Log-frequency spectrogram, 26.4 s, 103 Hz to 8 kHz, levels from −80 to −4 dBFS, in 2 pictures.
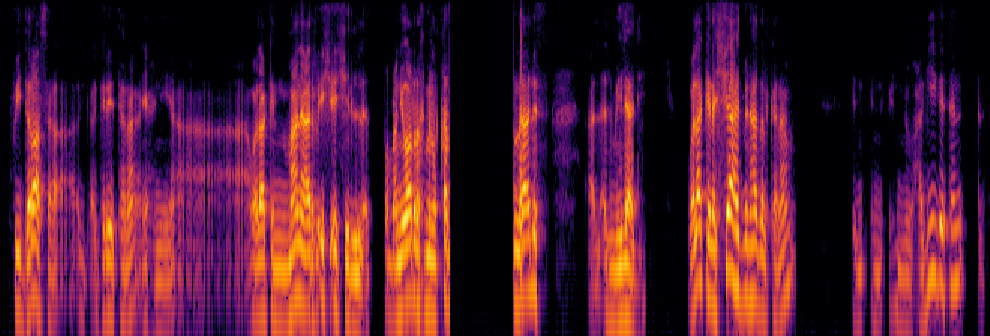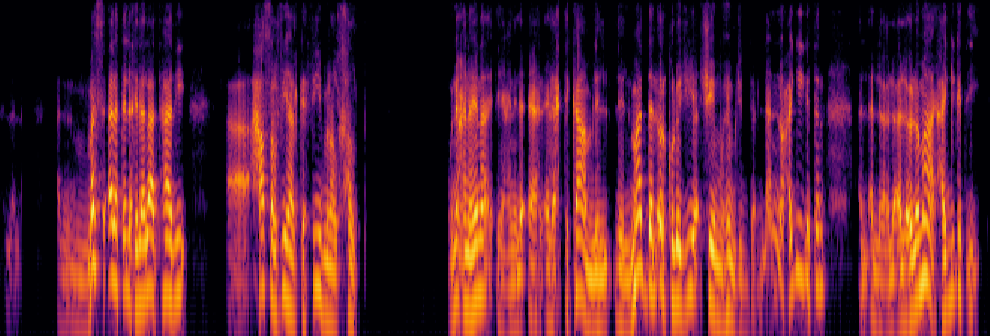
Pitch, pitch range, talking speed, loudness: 185 Hz, 155-250 Hz, 105 wpm, -19 LUFS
